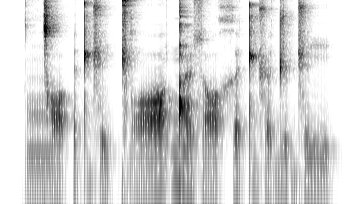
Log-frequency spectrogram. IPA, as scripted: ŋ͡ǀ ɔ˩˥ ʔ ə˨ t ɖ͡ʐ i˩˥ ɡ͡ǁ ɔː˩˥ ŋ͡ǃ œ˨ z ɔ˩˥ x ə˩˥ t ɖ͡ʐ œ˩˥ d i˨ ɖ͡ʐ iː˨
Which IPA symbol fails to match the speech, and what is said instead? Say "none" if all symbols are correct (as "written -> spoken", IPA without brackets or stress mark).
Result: iː˨ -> iː˦˨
